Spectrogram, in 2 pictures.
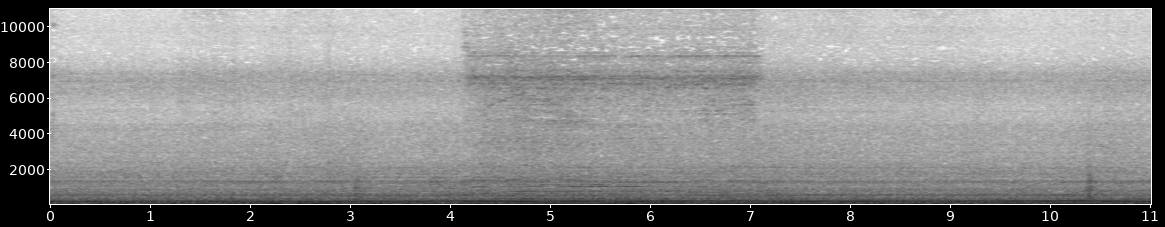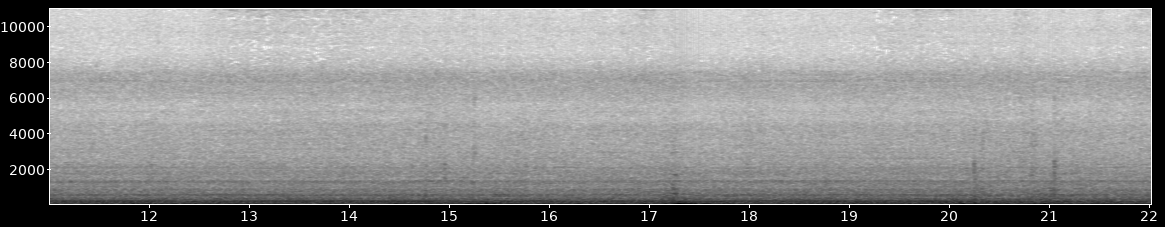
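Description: A diesel engine rumbles steadily close by, heard from inside the cab.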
